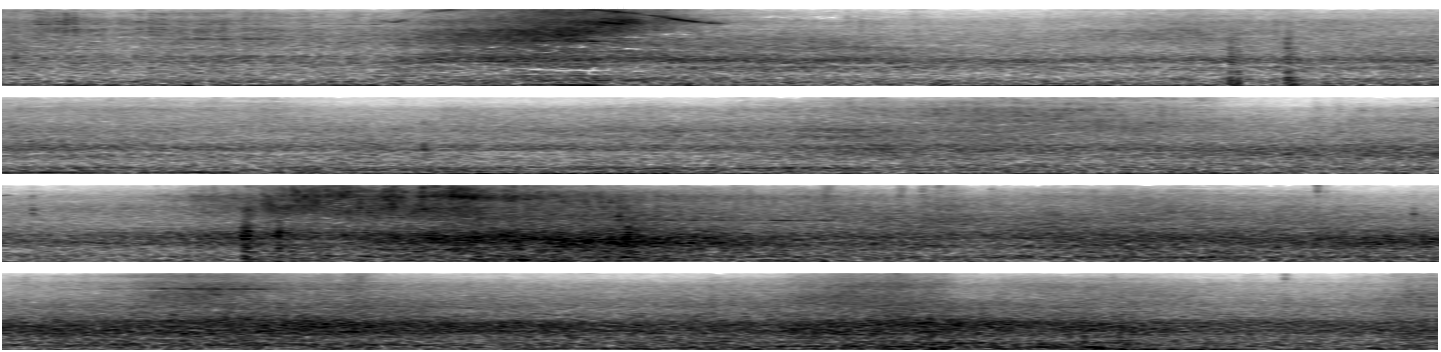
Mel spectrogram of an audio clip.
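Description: City street traffic: motor vehicles passing with engine hum and tyre noise, the loudest one passing about halfway through.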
